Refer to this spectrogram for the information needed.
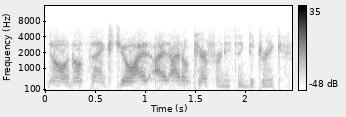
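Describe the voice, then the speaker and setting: A man's voice: fairly high pitch, quick pace, sharp tone. An actor playing a young American man searching for his outlaw brother, hesitant and stammering, in 1950s radio style. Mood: uneasy. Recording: dull old radio broadcast with hiss.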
